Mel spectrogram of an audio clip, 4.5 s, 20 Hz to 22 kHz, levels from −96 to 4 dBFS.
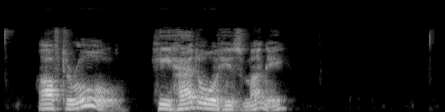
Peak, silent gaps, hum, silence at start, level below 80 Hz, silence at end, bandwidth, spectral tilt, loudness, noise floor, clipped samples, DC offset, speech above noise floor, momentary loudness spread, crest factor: -6 dBFS; none; none; 0.4 s; -64 dBFS; 1.6 s; 7.8 kHz; -7.5 dB/octave; -22 LUFS; -90 dBFS; under 0.1%; under 0.1%; 68 dB; 10 LU; 18 dB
